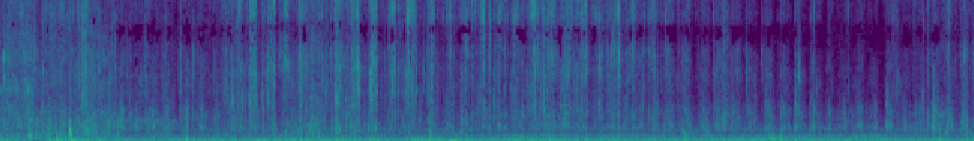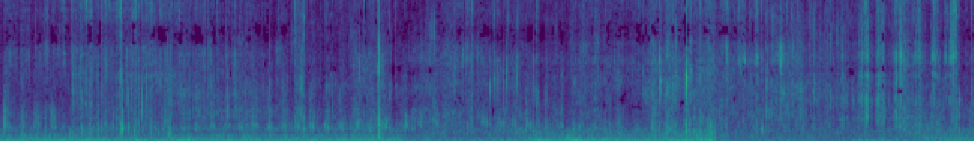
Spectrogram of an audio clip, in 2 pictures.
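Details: Guinea pig eating, filmed close up at its nose and mouth for ASMR: dense runs of crisp, rapid crunching clicks from chewing, uneven in rhythm, over a steady low rumble, briefly quieter near the end.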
